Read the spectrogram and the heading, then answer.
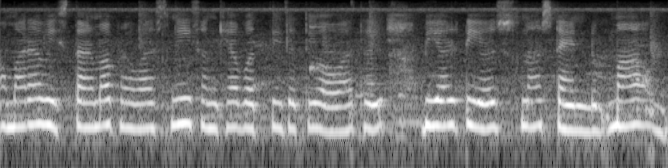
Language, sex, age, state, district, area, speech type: Gujarati, female, 18-30, Gujarat, Ahmedabad, urban, spontaneous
